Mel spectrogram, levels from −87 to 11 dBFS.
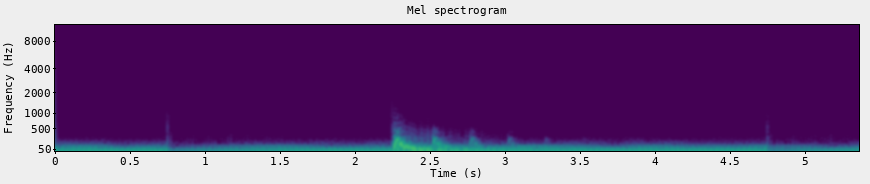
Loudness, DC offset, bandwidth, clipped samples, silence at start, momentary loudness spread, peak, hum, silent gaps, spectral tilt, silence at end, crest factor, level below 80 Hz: -36 LUFS; under 0.1%; 0.6 kHz; under 0.1%; 0 s; 21 LU; -14 dBFS; none; none; -14.5 dB/octave; 0 s; 18 dB; -34 dBFS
